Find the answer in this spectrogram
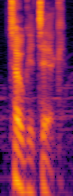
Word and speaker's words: Togetic: pronouncing that is most people say Togepi and most people say toga kiss so it seemed it feels like the correct way to say it is Togetic but that's just how I feel about it anyways uh but yeah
